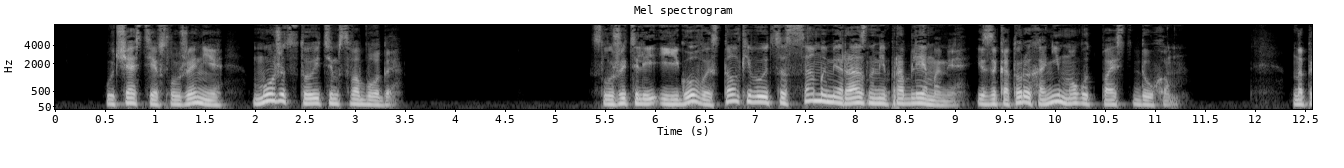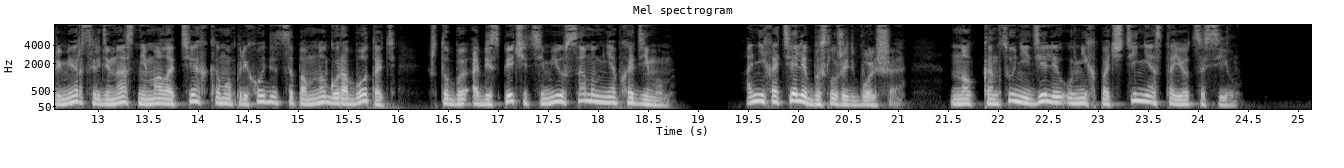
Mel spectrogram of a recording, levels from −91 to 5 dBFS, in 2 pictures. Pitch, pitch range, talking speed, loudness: 125 Hz, 105-150 Hz, 115 wpm, -18 LUFS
